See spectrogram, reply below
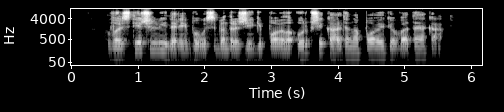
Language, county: Lithuanian, Kaunas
